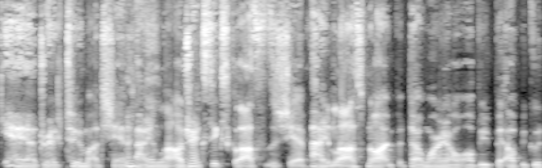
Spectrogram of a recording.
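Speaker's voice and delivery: put-on croaky voice. Retelling a woman's answer when asked why her voice was coarse, imitating a croaky voice. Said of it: "she's got this croaky voice, and she goes".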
